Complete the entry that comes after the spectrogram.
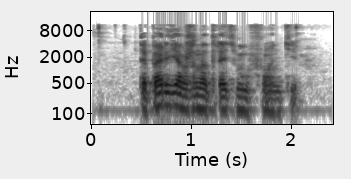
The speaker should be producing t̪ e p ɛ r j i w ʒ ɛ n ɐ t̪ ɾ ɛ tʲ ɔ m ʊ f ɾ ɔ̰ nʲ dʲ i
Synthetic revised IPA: t̪ e p ɛ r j a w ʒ ɛ n ɐ t̪ ɾ ɛ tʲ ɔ m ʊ f ɾ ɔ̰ nʲ tʲ i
